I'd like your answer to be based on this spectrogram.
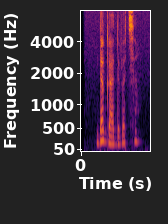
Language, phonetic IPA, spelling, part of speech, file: Russian, [dɐˈɡadɨvət͡sə], догадываться, verb, Ru-догадываться.ogg
- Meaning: 1. to guess (to reach an unqualified conclusion) 2. to surmise, to suspect, to conjecture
